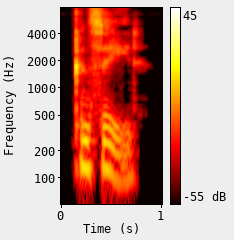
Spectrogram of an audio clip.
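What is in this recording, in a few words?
"concede", Australian English; pronunciations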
